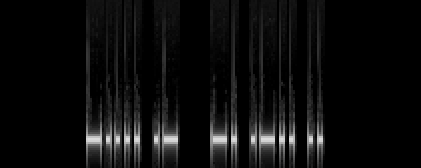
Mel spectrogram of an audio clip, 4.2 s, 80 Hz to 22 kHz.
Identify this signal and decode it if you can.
Morse code, heard as a keyed tone, about 25 wpm, 700 Hz. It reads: 6A NLI
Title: Field Day Exchanges Encore - 25wpm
